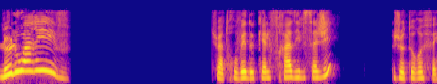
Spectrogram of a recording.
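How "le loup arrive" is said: fearful, frightened cry, very high-pitched. Showing a listener how tone of voice carries emotion, a frightened exclamation. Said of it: "je montre une émotion. Je crois que c'est la peur".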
